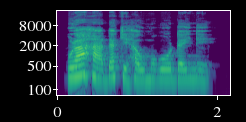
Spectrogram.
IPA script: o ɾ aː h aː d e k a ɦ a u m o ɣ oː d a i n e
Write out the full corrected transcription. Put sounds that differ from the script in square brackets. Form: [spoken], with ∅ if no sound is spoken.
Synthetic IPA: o ɾ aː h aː d [a] k [e] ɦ a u m o ɣ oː d a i n e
